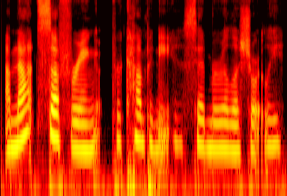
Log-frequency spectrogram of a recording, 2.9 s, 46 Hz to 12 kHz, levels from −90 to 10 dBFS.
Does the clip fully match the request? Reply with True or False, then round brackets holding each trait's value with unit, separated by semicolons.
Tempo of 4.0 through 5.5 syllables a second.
False (6.0 syllables/s)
